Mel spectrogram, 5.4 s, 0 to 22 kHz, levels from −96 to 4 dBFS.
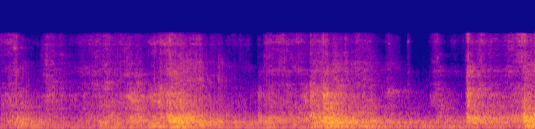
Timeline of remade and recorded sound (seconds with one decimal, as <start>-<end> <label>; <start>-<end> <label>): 0.0-3.0 remade; 3.0-5.4 recorded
